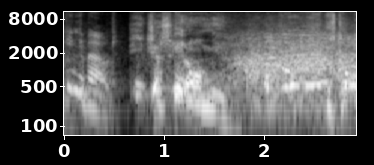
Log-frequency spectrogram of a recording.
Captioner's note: audience laughs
